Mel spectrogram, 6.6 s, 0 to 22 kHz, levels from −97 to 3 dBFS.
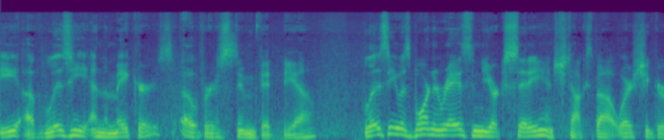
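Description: Across the whole clip the level breathes with the speech, with a swing of roughly 10 dB, so loud and quiet passages sit close together and the sound feels squashed. This gain pumping is likely caused by input gain set far too high for the microphone, with a fast limiter or compressor clamping down on each peak. The room noise sits about 29 dB below the speech.

From 1.61 s to 2.85 s, starting just after "and the", the speech catches and drags in a run of repeated stalls (stutter). Packets reached the receiver late or too slowly, so the jitter buffer emptied seven times. Each time the last sound was stretched out to cover the wait, about 300 ms in total, with the longest hold around 120 ms. Roughly a quarter of that stretch is concealed audio. Nothing is lost, but delivery turns halting and uneven.

At 3.45 s to 3.64 s a single longer hold occurs: a call audio freeze lasting about 170 ms, heard as the last sound smeared into a fading buzz or hiss with no fall to silence. 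The likely cause is packets held up in transit until the jitter buffer ran dry. Playback then resumes where it stopped, so no audio is lost, but the speech now runs about 170 ms later than before.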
